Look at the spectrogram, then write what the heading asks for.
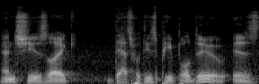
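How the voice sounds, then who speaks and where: With vocal fry and ordinary pitch variation, a man speaks in a very deep, low pitch. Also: very clean recording, silent background. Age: 50s. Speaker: podcaster and DJ. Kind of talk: casual monologue.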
